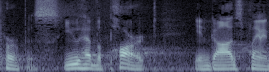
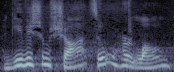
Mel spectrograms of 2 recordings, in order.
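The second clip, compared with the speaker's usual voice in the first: soft, hushed comfort for a trembling pet; calm her down gently, much softer; quiet reassuring murmur; soothing a scared dog; 2 semitones higher, 6 dB quieter than usual. Retold or imitated. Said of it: "I'm saying to her".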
